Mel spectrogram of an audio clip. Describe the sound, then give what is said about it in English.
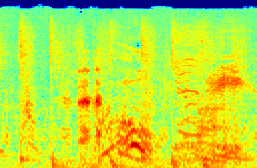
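A frog croaks repeatedly, a series of raspy, throaty calls in an irregular rhythm with no voices around them. “I thought you were gonna play with my frog.”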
